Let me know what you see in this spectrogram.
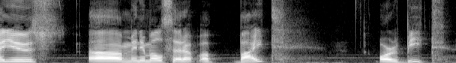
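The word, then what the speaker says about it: Vite: So we're gonna use a minimal setup of byte or beat. I have a friend who said to me that beat was actually a French word, so it should be pronounced beat.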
